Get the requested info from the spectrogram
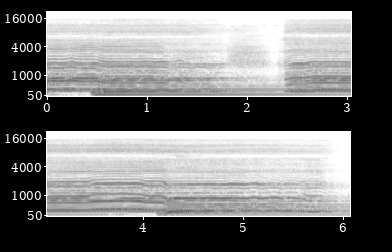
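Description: Background music of slow, held vocal notes like humming, with the chord changing about every two seconds.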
